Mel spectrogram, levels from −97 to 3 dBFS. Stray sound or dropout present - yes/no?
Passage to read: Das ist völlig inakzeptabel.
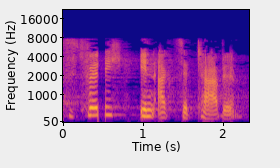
yes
